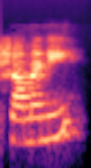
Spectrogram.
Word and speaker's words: शमनी: Can you try saying Shamani? Shamani. Now you are actually pronouncing the Shakara very correctly. But when you are telling it together, the Cha is sounding like Sa. So, Nishkrodha Krodha Shamani.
